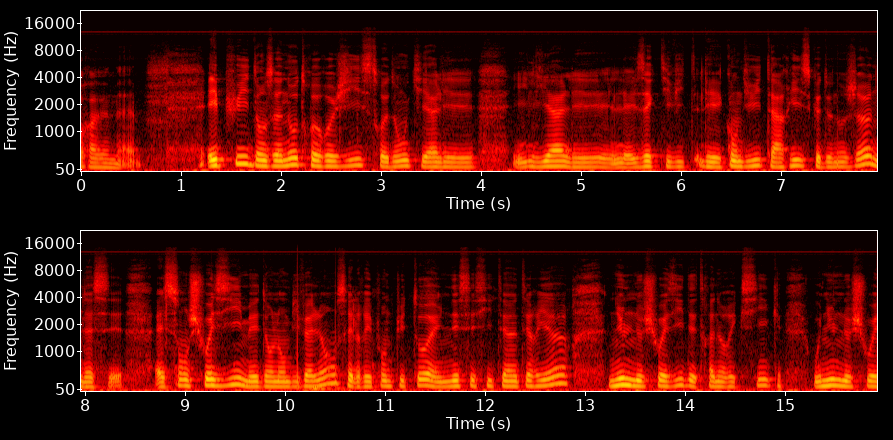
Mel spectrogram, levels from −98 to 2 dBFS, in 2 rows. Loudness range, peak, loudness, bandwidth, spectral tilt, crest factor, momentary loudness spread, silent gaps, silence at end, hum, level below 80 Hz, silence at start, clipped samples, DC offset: 2 LU; -20 dBFS; -40 LUFS; 13.5 kHz; -7.5 dB/octave; 18 dB; 11 LU; none; 0 s; none; -66 dBFS; 0 s; under 0.1%; under 0.1%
